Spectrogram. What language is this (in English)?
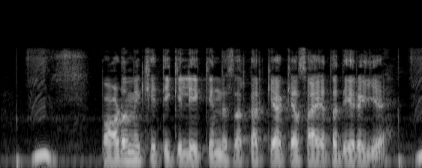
Hindi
